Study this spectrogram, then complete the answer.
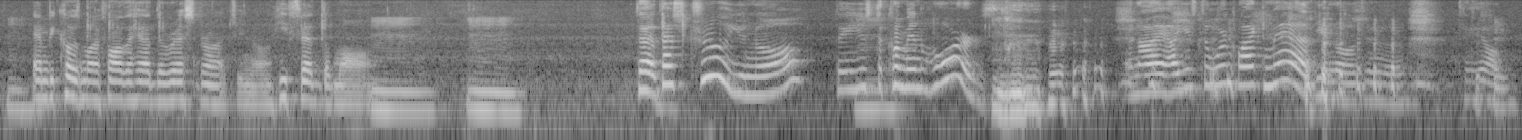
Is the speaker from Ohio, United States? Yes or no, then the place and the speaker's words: no; Riverside, California, United States; in my hometown, there was a man who used to run the Mission Inn. You know the famous Riverside Mission Inn?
